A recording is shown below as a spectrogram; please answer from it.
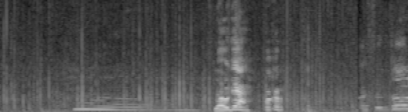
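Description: Rain falling, with scattered drops ticking sharply on nearby surfaces. Over it a person's voice makes one long, slowly falling hum about a second in, then a loud short call just past two seconds.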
